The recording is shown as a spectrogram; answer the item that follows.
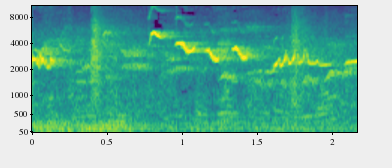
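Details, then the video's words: Oriental magpie-robin (kacer) singing in a duel at a Sunday practice singing contest in Sindanglaut, session 2; loud, clear whistled phrases sliding up and down in short bright runs, with crowd talk and other birds faintly behind. "Oriental Magpie Robin Singing Contest"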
